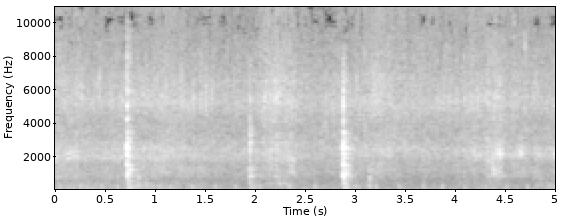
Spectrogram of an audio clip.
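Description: Wooden spatula stirring curry in a non-stick kadai: three short knocks of the spatula against the pan over a faint, steady sizzle of the curry cooking on a low flame.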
